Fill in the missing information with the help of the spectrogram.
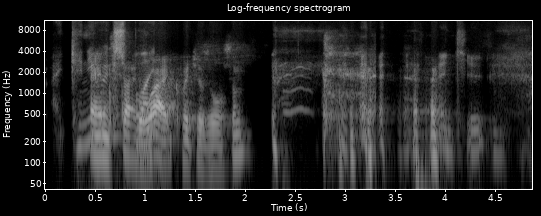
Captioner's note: laughs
